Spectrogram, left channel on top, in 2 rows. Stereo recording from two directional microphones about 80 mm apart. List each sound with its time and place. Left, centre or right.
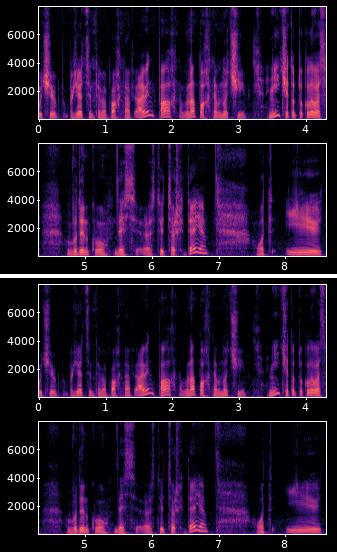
0.2 s speech: centre
1.1 s speech: right
8.0 s speech: right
